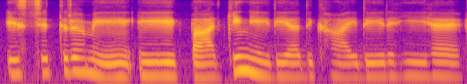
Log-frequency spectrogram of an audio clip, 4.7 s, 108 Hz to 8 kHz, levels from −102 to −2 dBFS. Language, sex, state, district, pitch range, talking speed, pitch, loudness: Hindi, female, Jharkhand, Ranchi, 155-170 Hz, 165 wpm, 165 Hz, -16 LUFS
